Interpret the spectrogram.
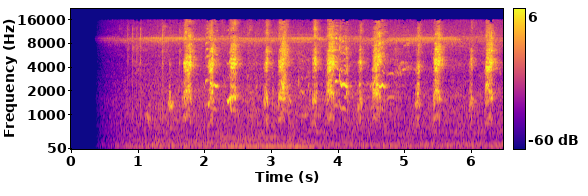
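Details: Masked lapwing, also called spur-winged plover, on the Sunshine Coast, Queensland, in January 2022, giving a run of harsh, sharp notes repeated about every third of a second after a quiet start, over steady low rumble.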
